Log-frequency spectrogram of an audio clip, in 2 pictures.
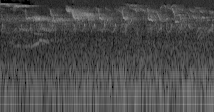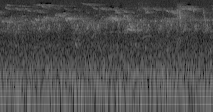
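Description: A Eurasian jay mimics a crow's call, its harsh notes mixed into steady high chirping and twittering from other birds over a constant hiss of background noise, with no talking.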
